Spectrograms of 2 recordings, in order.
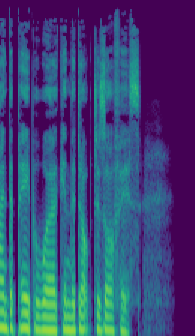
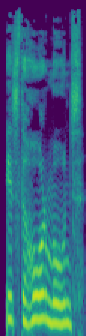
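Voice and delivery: higher, louder, tearful plea; starting to cry; 7 semitones higher, 5 dB louder than usual. A narrator's reading. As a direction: voice on the edge of tears. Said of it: "starting to cry".

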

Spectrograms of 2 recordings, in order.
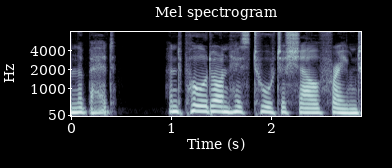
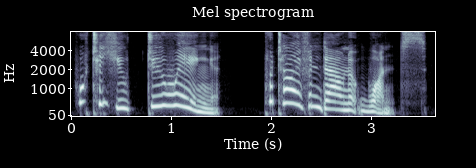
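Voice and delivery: high, stern wifely reprimand; sharp scolding wife; 12 semitones higher, 3 dB louder than usual. A narrator's reading. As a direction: snap the order at her husband. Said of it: "in a sharp tone".

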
